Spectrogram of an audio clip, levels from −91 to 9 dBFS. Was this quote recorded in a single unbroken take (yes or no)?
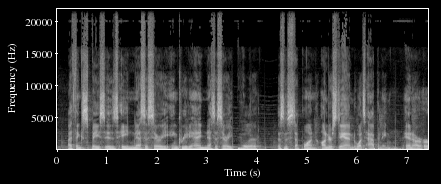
no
